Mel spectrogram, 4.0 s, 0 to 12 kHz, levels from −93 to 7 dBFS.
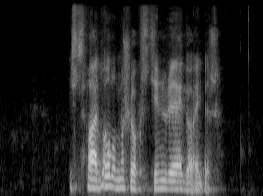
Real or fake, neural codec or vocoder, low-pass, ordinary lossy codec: fake; codec, 24 kHz, 1.5 kbps, HILCodec; 10.8 kHz; AAC, 48 kbps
